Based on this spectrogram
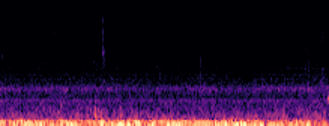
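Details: Loud, steady low rumble of a vehicle engine on a sunset drive in wild Africa, with no animal voices standing out.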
